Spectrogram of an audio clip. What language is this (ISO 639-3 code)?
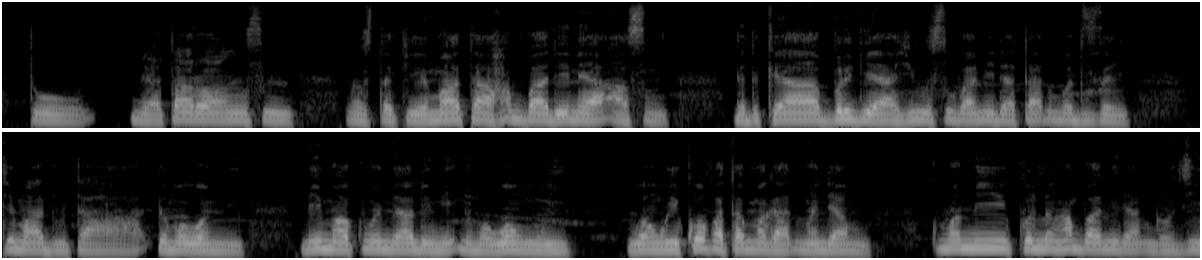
mkf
